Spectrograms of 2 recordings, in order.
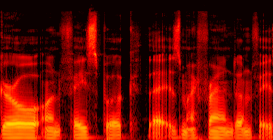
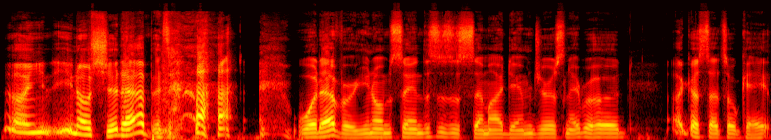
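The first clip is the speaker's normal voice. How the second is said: mock cop voice; 3 semitones higher, 8 dB louder than usual. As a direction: play the cop as a careless cartoon. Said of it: "the cops are like".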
